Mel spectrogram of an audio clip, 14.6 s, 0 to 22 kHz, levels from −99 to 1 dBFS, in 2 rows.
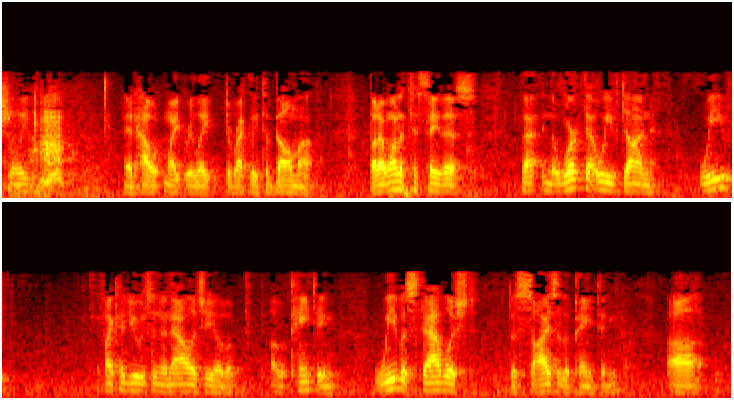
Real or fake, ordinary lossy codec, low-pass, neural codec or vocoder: real; MP3, 24 kbps; 7.2 kHz; none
